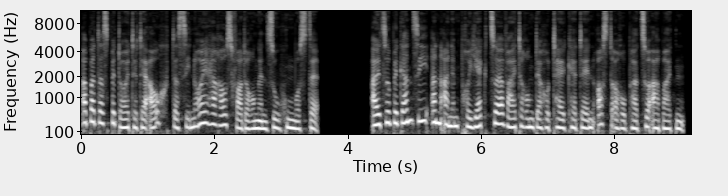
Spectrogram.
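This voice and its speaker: Woman reading a story for learners, careful diction, medium pitch, really dry sound. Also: darkish tone, dry recording. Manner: carefully enunciated, read-aloud delivery. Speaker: narrator. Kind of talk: scripted story narration for language learners.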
